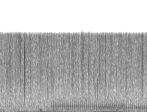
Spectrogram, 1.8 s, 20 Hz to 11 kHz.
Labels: {"label": "biophony, croak", "recorder": "SoundTrap 500"}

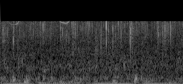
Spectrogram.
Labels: {"label": "biophony, dolphin", "recorder": "SoundTrap 500"}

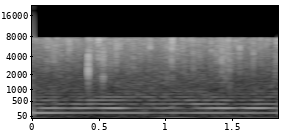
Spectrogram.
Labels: {"label": "biophony, midshipman", "recorder": "SoundTrap 500"}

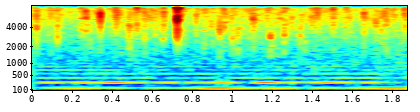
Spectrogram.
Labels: {"label": "biophony, midshipman", "recorder": "SoundTrap 500"}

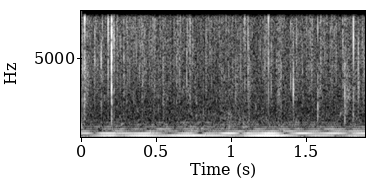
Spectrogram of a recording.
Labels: {"label": "biophony, midshipman", "recorder": "SoundTrap 500"}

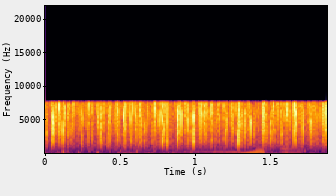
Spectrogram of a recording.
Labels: {"label": "biophony, cascading saw", "recorder": "SoundTrap 600 or HydroMoth"}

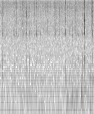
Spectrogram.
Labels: {"label": "ambient", "recorder": "HydroMoth"}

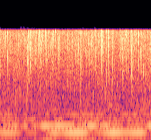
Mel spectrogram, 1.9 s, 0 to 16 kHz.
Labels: {"label": "biophony, midshipman", "recorder": "SoundTrap 500"}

